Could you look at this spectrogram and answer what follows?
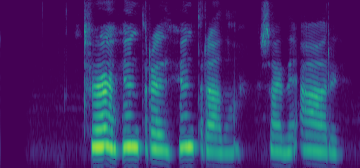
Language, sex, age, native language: Icelandic, female, 30-39, Icelandic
